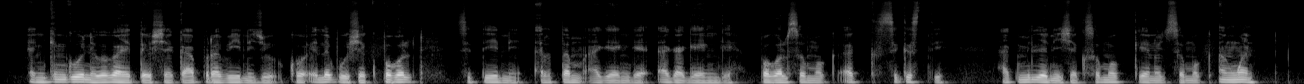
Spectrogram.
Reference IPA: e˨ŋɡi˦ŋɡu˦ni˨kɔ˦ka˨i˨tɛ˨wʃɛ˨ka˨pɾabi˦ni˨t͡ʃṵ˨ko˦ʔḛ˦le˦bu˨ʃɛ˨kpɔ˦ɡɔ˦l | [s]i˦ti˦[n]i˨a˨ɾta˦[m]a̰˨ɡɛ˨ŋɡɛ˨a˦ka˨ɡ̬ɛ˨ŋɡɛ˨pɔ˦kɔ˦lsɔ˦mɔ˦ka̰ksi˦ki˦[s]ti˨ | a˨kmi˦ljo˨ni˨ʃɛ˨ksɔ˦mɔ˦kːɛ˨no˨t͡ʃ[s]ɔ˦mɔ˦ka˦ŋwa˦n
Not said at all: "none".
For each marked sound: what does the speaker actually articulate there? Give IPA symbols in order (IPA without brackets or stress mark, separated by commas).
s, n, m, s, s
